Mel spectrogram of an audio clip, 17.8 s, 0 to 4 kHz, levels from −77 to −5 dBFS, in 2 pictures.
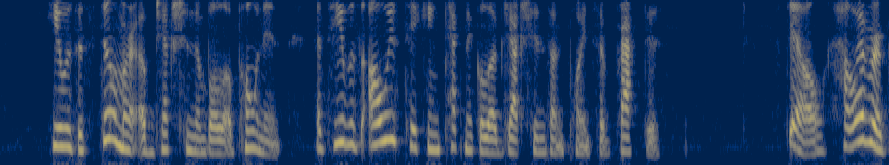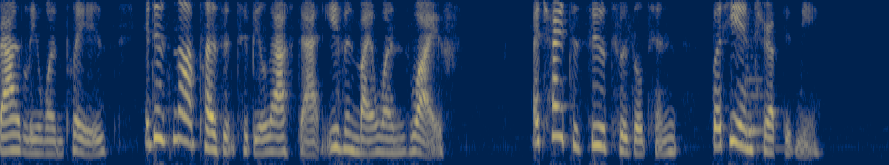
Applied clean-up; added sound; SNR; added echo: none; Bowed string instrument; 14 dB; none.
